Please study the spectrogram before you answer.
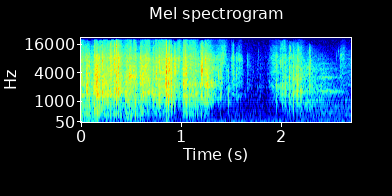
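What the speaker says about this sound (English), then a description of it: "I'm just rolling up paper. Wadding up paper. Anyway, crumbling paper." Paper is crumpled and wadded up close by in a burst of dense crinkling and crackling that fades, then gives a few quieter rustles at the end.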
